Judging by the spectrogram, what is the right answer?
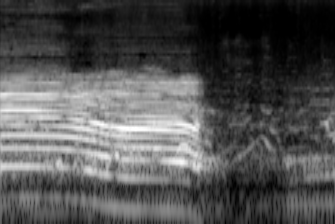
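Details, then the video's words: Cow lowing: one long, loud, richly harmonic moo held steady for about two and a half seconds, then quiet rustling background. "Sound of cows"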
